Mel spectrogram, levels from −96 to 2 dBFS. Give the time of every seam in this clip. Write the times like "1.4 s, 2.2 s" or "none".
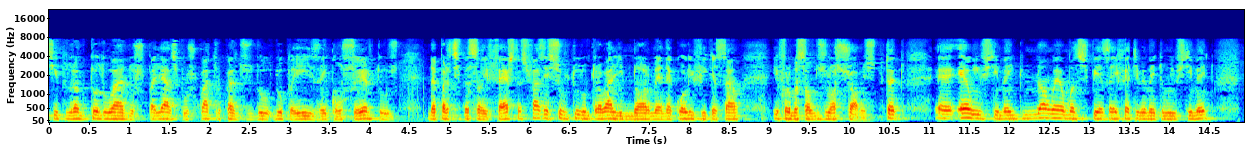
2.8 s, 10.4 s, 11.5 s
